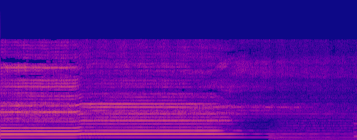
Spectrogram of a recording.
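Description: A female voice holds one long, steady high note unaccompanied, lifting slightly in pitch about a second in and fading out near the three-second mark. The accompaniment's chords come back in just after.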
